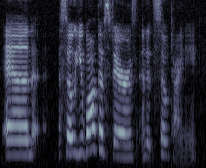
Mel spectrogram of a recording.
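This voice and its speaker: A young woman co-hosting a podcast, telling her ghost stories casually, laughing, swearing and going hushed at the spooky parts. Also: high-pitched, measured pace. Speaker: podcast co-host. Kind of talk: casual storytelling chat.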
